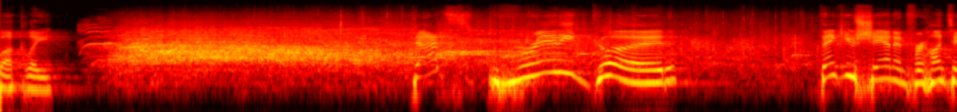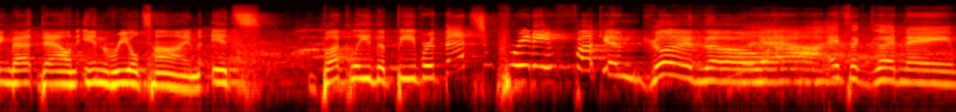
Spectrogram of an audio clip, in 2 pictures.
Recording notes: Live from the Balboa Theater during San Diego Comic-Con 2023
